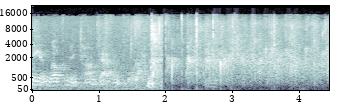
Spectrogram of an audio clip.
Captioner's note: audience clapping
